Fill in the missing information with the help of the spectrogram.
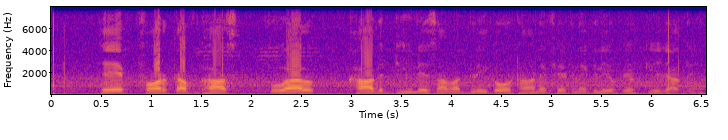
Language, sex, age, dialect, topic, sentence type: Hindi, male, 60-100, Awadhi Bundeli, agriculture, statement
